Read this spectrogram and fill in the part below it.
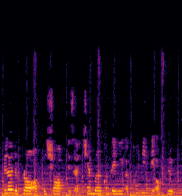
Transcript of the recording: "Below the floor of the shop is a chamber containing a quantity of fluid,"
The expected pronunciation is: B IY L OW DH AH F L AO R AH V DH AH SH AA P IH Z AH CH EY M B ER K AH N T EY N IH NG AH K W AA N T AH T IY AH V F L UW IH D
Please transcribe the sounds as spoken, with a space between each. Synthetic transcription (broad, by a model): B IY L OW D AH F L AO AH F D AH SH AA P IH S AH CH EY M B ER K AH N T EY N IH NG AH K W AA N T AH T IY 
